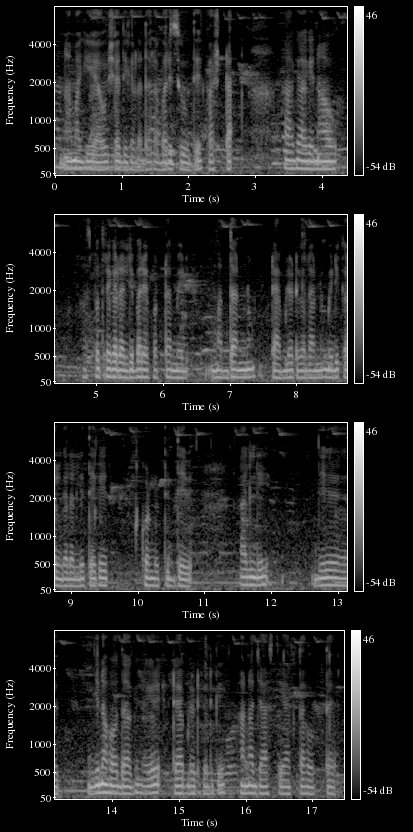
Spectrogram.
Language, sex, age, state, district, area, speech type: Kannada, female, 45-60, Karnataka, Udupi, rural, spontaneous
